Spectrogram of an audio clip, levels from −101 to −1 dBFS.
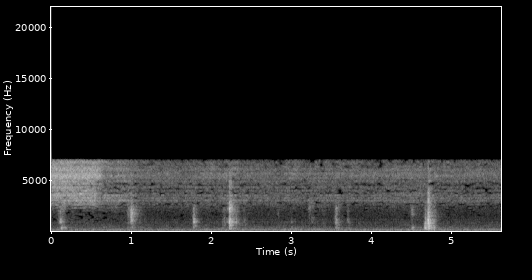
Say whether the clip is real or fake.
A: fake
